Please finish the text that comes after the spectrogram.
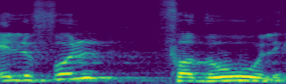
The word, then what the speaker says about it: حلف الفضول: حلف الفضول. حلف الفضول. یہاں پہ بھی اعراب اور تلفظ کی غلطی ہے ہمارے اردو زبان میں سارے حلف الفضول.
